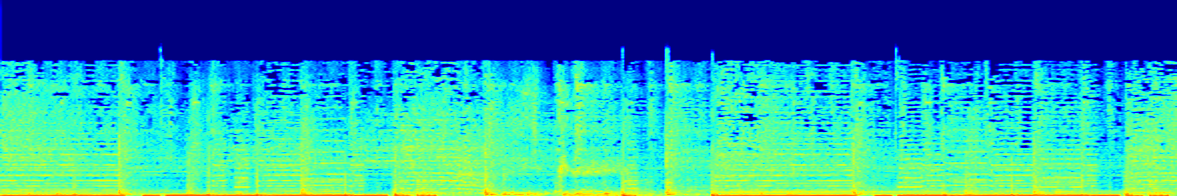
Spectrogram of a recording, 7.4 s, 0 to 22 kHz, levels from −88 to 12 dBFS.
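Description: No technical faults can be heard anywhere in the clip. There is no point in the sound that needs a time stamp or an explanation.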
